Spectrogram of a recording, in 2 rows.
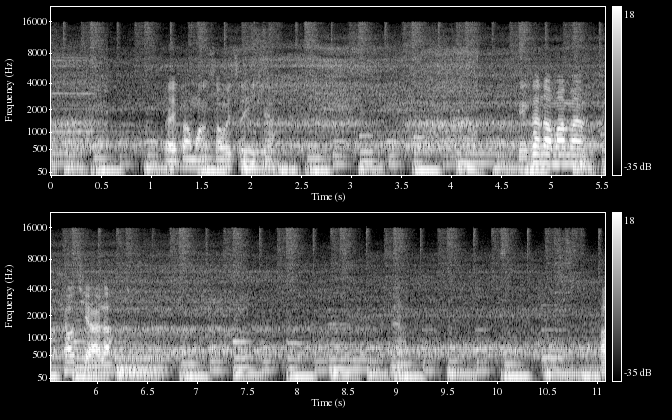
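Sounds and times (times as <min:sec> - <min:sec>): background music with bass line: 0:00.0 - 0:11.0
hot-air blower rushing: 0:00.0 - 0:11.0.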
